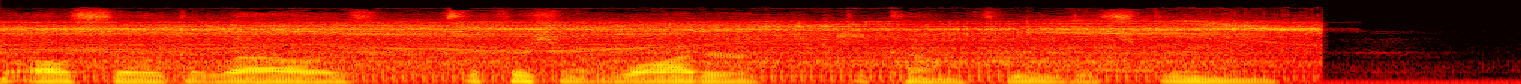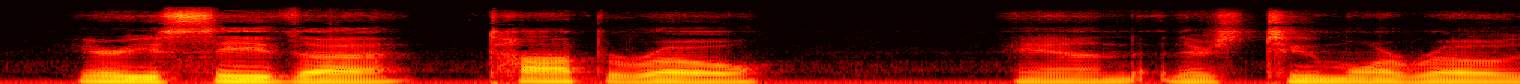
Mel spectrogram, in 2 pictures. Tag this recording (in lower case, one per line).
speech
